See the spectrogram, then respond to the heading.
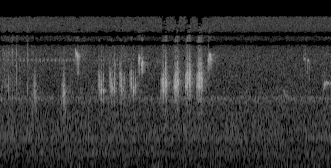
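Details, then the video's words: Oriental reed warbler, named in Korean for its "gae-gae-bi" call, giving harsh, grating chattering notes in a quick run of about a dozen over a steady high insect hum. "개개비 소리"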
